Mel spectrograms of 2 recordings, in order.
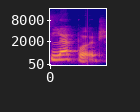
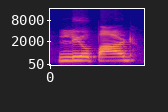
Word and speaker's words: leopard: Okay, imagine pronouncing leopard. Leopard. No, it's leopard, right? You don't say it as leopard, right? Because of the silent letters, it's leopard. O is silent here.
